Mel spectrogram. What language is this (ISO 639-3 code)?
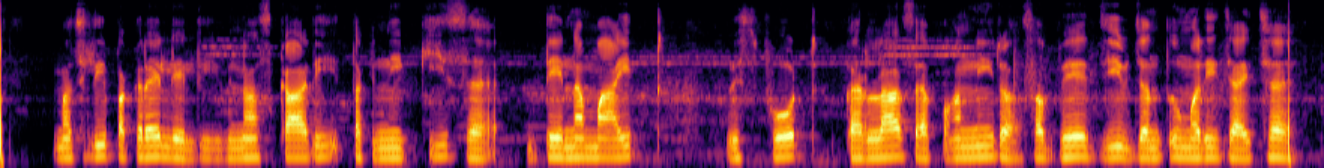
mai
